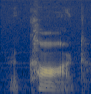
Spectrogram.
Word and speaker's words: record: Second syllable gains stress when it is used as verb, record. We go for recording things or proceedings and a record.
